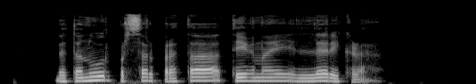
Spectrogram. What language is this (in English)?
Pashto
